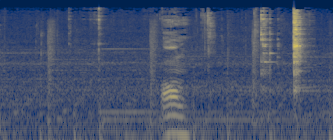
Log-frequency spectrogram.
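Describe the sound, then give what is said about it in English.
Cutlery clinking on a plate while someone eats spaghetti with a window open: scattered light clinks and scrapes over soft background noise, with a short voiced sound in the middle. “Forgive me for the noise. The window's open. And also, I'm eating spaghetti.”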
